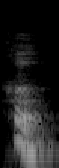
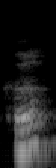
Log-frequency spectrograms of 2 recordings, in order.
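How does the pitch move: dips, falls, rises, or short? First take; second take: falls; rises. First: The pitch falls strongly and forcefully. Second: The pitch rises like a question. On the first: "the fourth one, strong, very strong" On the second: "the second one, tone, is like question"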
